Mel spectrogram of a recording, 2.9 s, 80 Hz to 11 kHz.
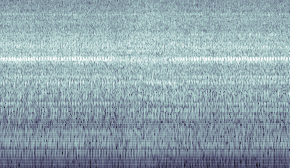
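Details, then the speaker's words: Cold start of 2014 Kia Forte5 2.0 GDI, 41,000 miles, synthetic Amsoil 5W-30, recorded on camcorder's built-in mic: steady even cold idle with light fast direct-injection injector ticking on top; normal, healthy engine. "This is going to be the cold start of a 2014 Kia Forte5 2.0 GDI with 5W-30 synthetic oil and 41,000 miles on the engine."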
